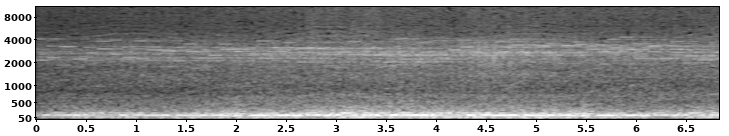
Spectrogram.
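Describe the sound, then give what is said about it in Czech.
A boat's engines start up and rumble with a deep, steady drone that holds at a constant, fairly loud level throughout, with no voices. “Areová, převezmete řízení člunu. Oshira navigace. Hagub Pakardová, systémy ochrany života. Jsou všichni na svých místech? Areová. Ano, kapitáne. Spusťte motory.”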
